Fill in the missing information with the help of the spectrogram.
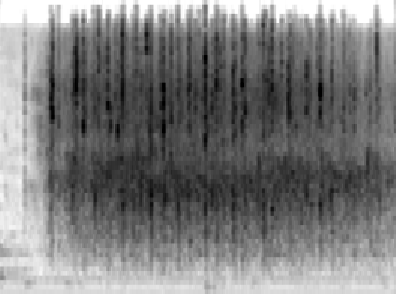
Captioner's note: applause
